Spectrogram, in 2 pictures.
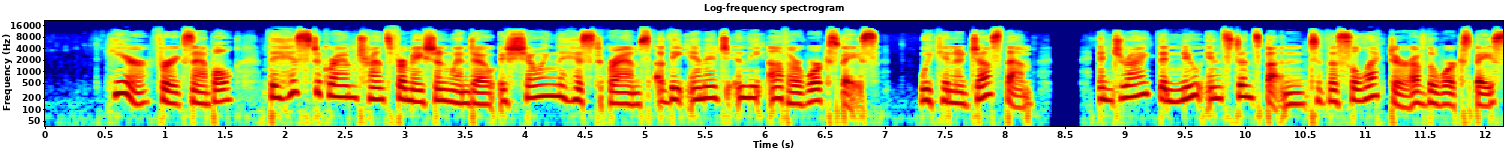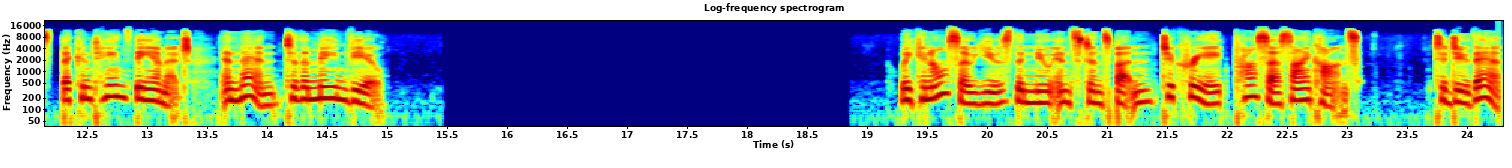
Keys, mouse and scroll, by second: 3.9-5.1 drag, 6.4-7.7 drag, 8.7-14.8 drag, 23.7-24.3 drag.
